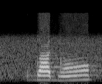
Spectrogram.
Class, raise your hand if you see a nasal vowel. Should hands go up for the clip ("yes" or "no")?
yes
